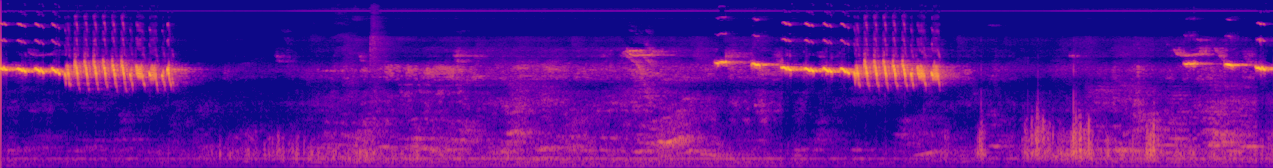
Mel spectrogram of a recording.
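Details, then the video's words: A Lined seedeater sings a lot: loud, high, buzzy trilled phrases with clear whistled notes, repeated after short pauses, with faint low household sounds in the gaps. "bigodinho cantando muito"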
